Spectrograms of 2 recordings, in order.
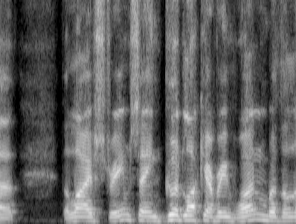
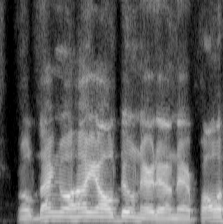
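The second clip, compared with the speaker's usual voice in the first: put-on Texan drawl. Greeting a viewer from Texas: Boomhauer voice. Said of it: "Boomhauer impression".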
